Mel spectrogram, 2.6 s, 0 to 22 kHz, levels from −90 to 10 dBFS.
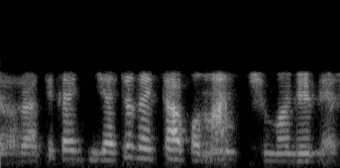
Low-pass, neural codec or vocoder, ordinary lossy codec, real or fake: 3.6 kHz; codec, 24 kHz, 0.9 kbps, WavTokenizer, medium music audio release; Opus, 16 kbps; fake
